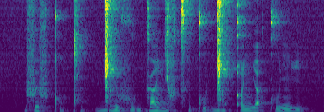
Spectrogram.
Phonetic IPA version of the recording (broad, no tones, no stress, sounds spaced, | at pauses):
f e f kʷʼ i k cʰ ɨ k ɡ͡ǁ e xʷ e ɡ k a ɟ ɜ f t͡sʼ i kʷʼ ɜ ɡ͡ǁ e ʔ qʼ ɜ ɲ a ʔ kʷʼ a ɲ i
